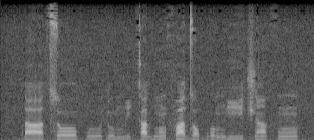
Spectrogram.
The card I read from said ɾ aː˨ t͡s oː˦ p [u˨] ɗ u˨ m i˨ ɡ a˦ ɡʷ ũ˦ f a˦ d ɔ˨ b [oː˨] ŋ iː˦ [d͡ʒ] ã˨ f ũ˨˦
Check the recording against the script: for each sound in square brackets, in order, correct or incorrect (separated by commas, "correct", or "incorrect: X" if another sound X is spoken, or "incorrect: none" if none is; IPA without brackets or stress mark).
incorrect: uː˨, incorrect: o˨, incorrect: t͡ʃ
